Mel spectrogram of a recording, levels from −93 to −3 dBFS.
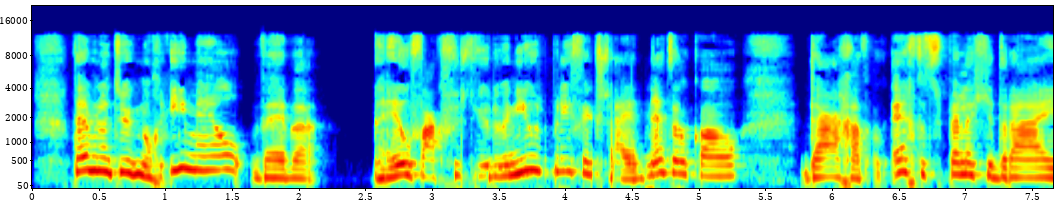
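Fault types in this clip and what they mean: Repeated packet loss (robotic sound): audio keeps dropping out and getting patched from the last sound, so the speech from about 2.0 to 2.7 s and 3.2 to 5.2 s turns choppy and robotic.
Short concealed packet loss: two single brief holes of a few hundredths of a second, at about 5.73 and 5.95 s, each filled in by stretching the preceding sound, heard as a tiny smear or wobble.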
